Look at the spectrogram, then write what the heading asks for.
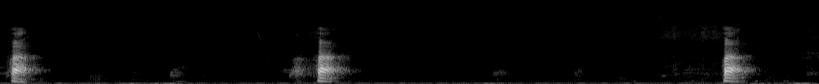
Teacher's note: تجوید کے اعتبار سے پہلے پڑھ لیتے ہیں۔ فا کا مخرج ہے، اوپر والے دانت نیچے والے ہونٹ کے اوپر لگتے ہیں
